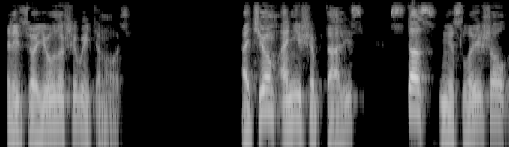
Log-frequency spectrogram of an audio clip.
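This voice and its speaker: A man's voice: mid-range voice, a bit bright. Man reading an audiobook, dull lo-fi sound. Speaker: audiobook narrator. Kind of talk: scripted audiobook narration.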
